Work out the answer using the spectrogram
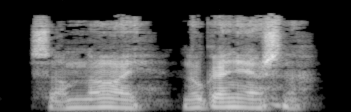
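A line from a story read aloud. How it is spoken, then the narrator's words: Grumbled. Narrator (Russian): пробурчал сидельщик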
